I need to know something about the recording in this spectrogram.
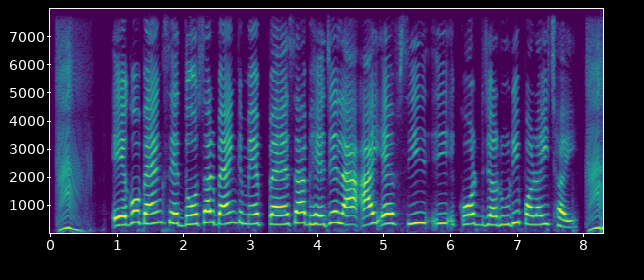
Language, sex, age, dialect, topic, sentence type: Magahi, female, 31-35, Western, banking, statement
